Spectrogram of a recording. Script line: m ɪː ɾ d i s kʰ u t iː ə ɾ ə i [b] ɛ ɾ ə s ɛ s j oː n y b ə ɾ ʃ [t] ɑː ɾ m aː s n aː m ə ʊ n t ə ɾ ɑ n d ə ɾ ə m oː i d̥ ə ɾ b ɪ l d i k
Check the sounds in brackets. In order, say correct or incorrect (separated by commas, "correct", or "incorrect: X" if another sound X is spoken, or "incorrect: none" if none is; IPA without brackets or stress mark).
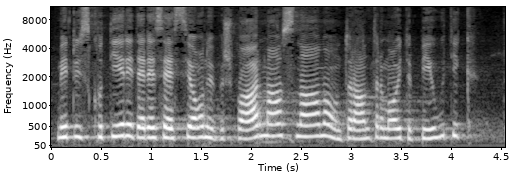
incorrect: d, incorrect: p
